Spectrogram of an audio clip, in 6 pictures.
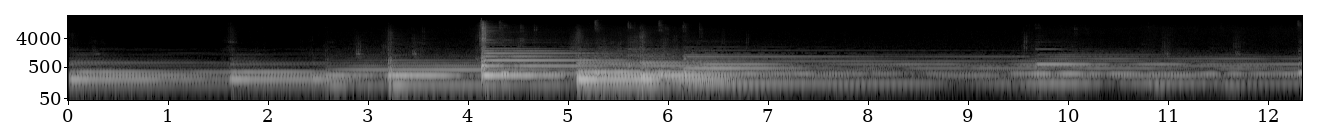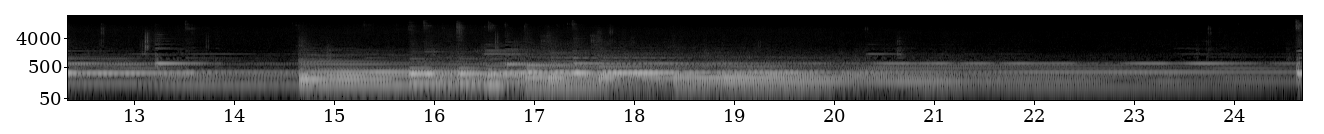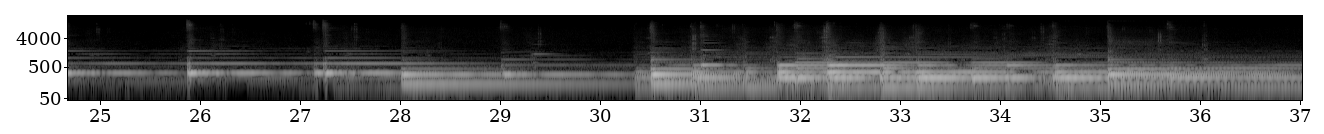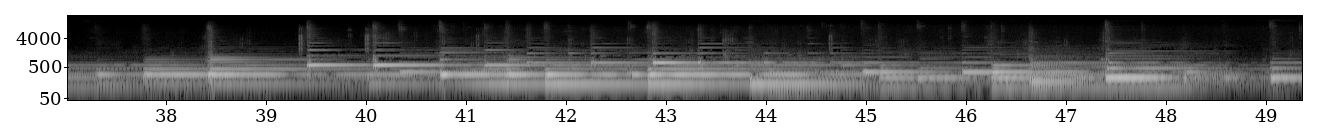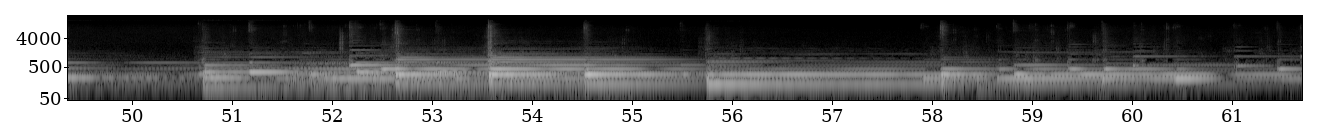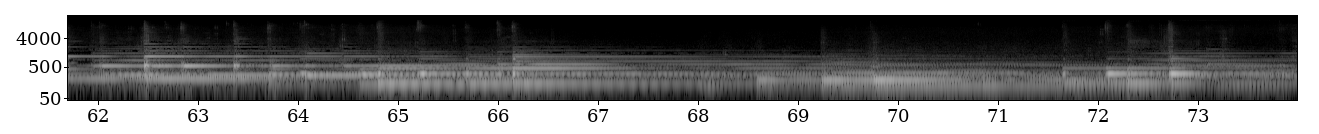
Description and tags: Dark Night - Piano Sad Mood Drama Slow Chill Thriller Cinematic Experimental Modern Atmo Music Surround
Thriller, Drama, Film, Surround, Keys, Experimental, Movie, Atmosphere, Mood, Night, Modern, Chill, Slow, Cinematic, Piano, Horror, Sad, Music, Dark, Ambient, Atmo, Ambience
